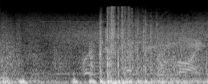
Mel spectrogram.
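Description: An automatic rifle fires.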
